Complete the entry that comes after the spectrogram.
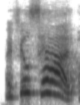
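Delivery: high, loud put-on sad voice; mock sad client. Coach playing a client who admits sadness, high mock-sad voice.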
